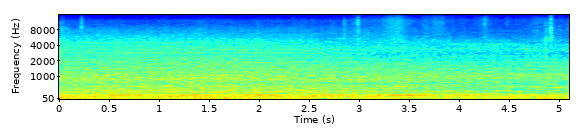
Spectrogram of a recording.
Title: Mini cooper f56 making recurring humming noise, bad wheel bearing noise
